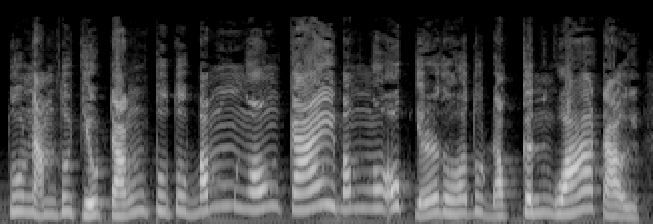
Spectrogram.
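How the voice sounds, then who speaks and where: A woman's voice: sits high, lively intonation, quick pace, a bit bright, soft background music. A woman with a Southern Vietnamese accent telling a ghost story in a casual, rambling way, often stammering and repeating words.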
